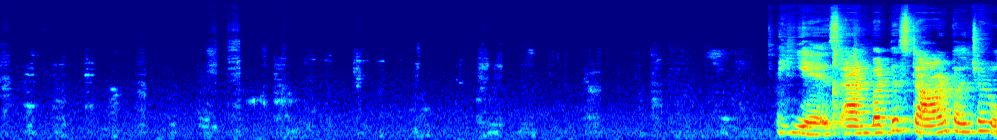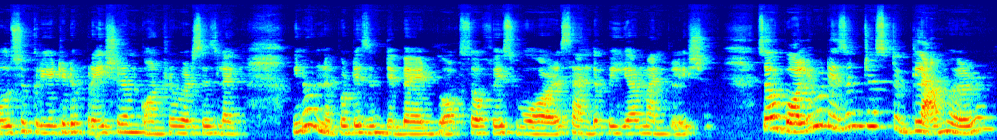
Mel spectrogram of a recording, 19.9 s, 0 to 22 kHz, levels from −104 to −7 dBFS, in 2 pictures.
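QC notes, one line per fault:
Nothing stood out on listening to the speech.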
